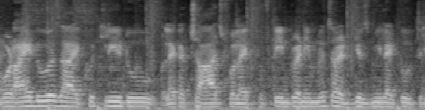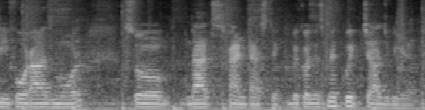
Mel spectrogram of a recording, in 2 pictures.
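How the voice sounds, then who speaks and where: A man with an Indian accent and a fairly low voice talks through a product in an informal, explanatory way. He takes his time, switching languages as he goes. Faint guitar music plays behind him. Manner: informal, explanatory, addresses viewers as guys. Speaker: motorcycle gear reviewer. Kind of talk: casual product review, mixing Hindi and English.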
